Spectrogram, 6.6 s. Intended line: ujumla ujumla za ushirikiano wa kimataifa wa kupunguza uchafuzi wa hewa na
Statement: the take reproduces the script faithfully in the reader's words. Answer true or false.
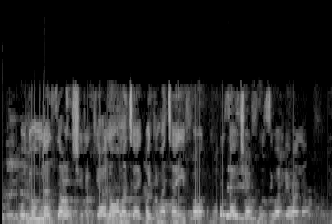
false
